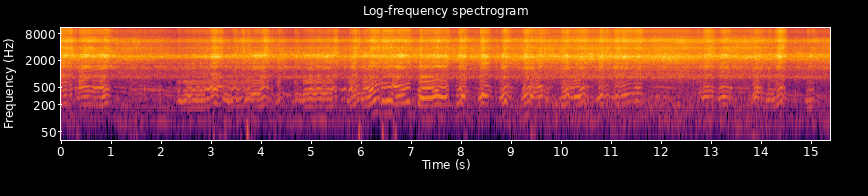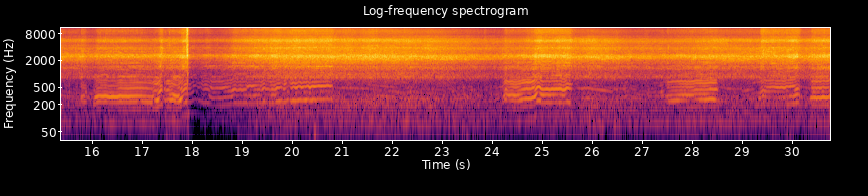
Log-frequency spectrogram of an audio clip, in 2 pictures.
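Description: Enduro dirt bike engine heard onboard, its pitch rising and falling as the throttle is worked over the trail, over a steady hiss. About two-thirds of the way through there is a sharp click and the sound drops for a moment before the engine picks up again.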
